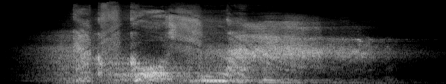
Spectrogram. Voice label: Androgynous Faceless Attack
